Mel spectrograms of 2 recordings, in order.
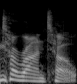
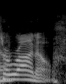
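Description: First: The second T sound is clearly pronounced. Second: The second T sound is dropped. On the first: This is how outsiders say the city name. The speaker calls it wrong. "As you Americans say" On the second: This is how locals say the city name. The speaker calls it right. "we don't say the second T"

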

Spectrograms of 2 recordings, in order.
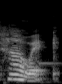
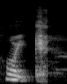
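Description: First: The name is said as two syllables. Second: The name is said as one syllable. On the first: This is how some people say the name. "some people pronounce it Howick" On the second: This is how local people say the name. "people from Hoik tend to call it Hoik"

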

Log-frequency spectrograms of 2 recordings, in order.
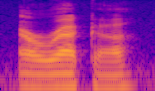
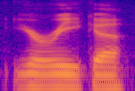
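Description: First: It is said the way anime fans say it. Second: It is said in a lazy, casual way. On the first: "Anime fan way of pronouncing it" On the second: "This is the really lazy way to pronounce it"

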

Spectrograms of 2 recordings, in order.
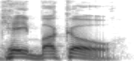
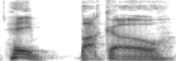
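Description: First: It is said in a friendly way. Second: It is said with scorn and derision.

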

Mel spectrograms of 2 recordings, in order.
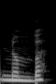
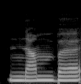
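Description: First: It is said in a northern English accent. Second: It is said in a standard English accent. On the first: "where I lived for 15 years in north of England, we say number" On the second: "pronounced number in standard English"

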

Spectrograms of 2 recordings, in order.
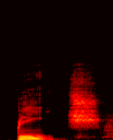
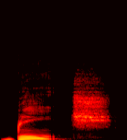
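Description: No difference in how they are said.

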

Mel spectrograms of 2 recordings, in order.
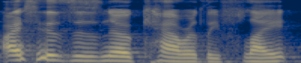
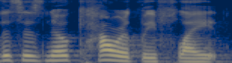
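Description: First: The line is read in a put-on character voice. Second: The line is read in a plain, ordinary voice.

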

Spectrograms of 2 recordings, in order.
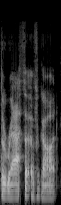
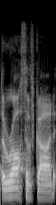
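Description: First: Wrath is said with an American pronunciation. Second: Wrath is said with a British pronunciation.

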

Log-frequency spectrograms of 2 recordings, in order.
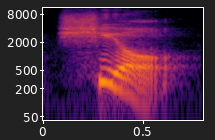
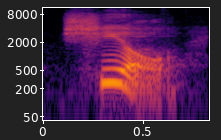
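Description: No difference in how they are said.

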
